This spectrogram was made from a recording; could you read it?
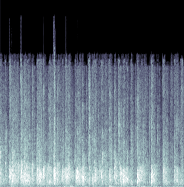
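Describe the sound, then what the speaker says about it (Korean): A lecture audience claps continuously and loudly to welcome a speaker, the dense applause rolling steadily without pause. "큰 박수로 환영해 주시기 바랍니다"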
